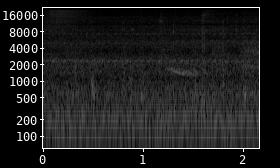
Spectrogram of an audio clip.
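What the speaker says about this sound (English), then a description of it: "The horse has got his head up and he's walking." A horse walks with faint, widely spaced hoof clops against a steady outdoor background hum.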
